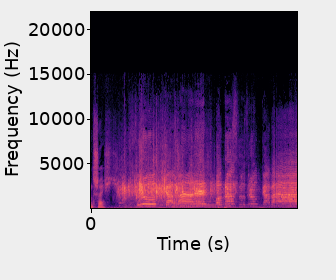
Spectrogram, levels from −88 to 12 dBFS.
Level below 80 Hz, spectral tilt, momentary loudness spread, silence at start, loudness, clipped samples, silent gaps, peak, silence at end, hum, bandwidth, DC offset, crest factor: -42 dBFS; -1.5 dB/octave; 15 LU; 0 s; -16 LUFS; under 0.1%; none; -2 dBFS; 0 s; none; 15 kHz; under 0.1%; 18 dB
